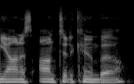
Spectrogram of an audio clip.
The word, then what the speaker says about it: Giannis Antetokounmpo: I'm not choosing Giannis Antetokounmpo. I'm choosing Joel Embiid. Oh. You guys like that pronunciation, by the way?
